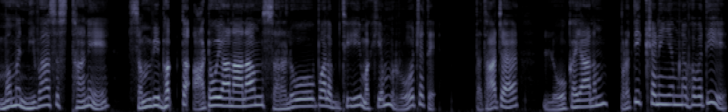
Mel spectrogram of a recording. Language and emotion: Sanskrit, happy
